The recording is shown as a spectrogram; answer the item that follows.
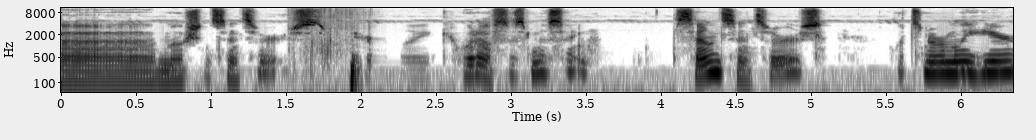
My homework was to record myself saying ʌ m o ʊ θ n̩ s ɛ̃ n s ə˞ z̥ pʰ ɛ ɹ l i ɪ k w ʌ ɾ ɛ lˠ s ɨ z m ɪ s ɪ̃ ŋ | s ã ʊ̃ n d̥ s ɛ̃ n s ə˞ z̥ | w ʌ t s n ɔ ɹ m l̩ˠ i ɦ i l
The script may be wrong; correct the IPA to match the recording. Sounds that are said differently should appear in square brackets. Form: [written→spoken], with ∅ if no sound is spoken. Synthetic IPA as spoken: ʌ m o ʊ [θ→ʃ] n̩ s ɛ̃ n s ə˞ z̥ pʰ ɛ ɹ l [i→a] ɪ k w ʌ ɾ ɛ lˠ s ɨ z m ɪ s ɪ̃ ŋ | s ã ʊ̃ n d̥ s ɛ̃ n s ə˞ z̥ | w ʌ t s n ɔ ɹ m l̩ˠ i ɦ i [l→ɹ]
